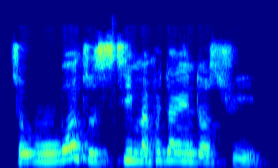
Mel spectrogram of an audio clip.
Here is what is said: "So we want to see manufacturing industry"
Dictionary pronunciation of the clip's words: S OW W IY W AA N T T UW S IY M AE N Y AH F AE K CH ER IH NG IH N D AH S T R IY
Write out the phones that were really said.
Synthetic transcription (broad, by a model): S OW W IY W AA N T T UW S IY M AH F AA CH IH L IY N D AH S T R IY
